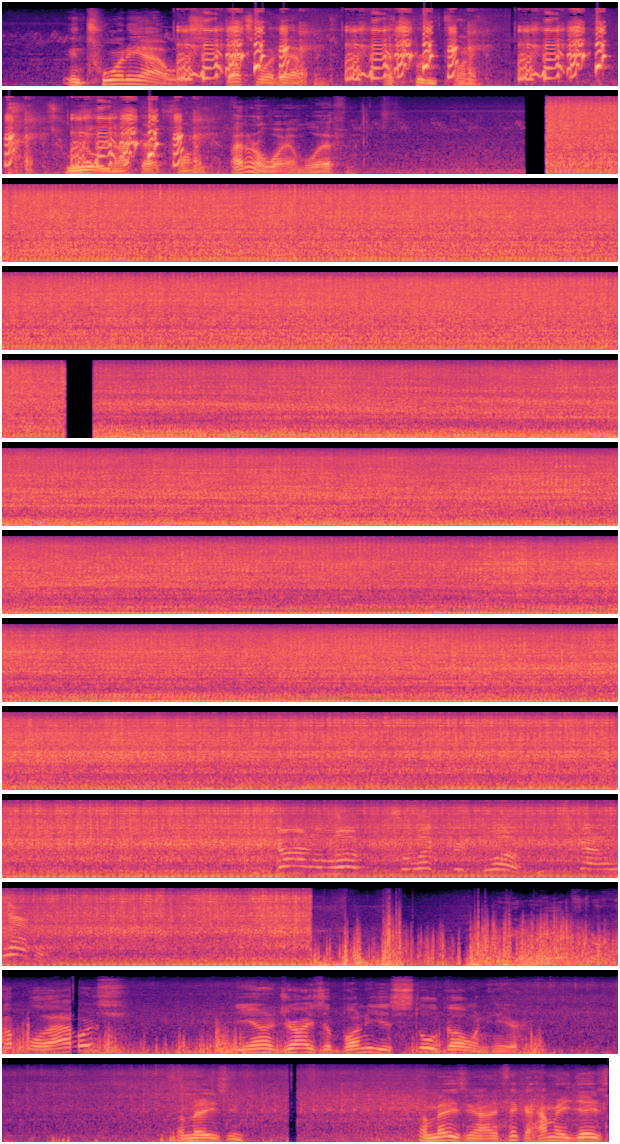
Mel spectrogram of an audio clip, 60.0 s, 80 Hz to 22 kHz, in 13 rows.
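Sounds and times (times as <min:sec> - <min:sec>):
snow blower engine running: 0:08.7 - 0:48.6.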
